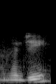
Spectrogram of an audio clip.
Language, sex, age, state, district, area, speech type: Hindi, male, 18-30, Uttar Pradesh, Ghazipur, rural, conversation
